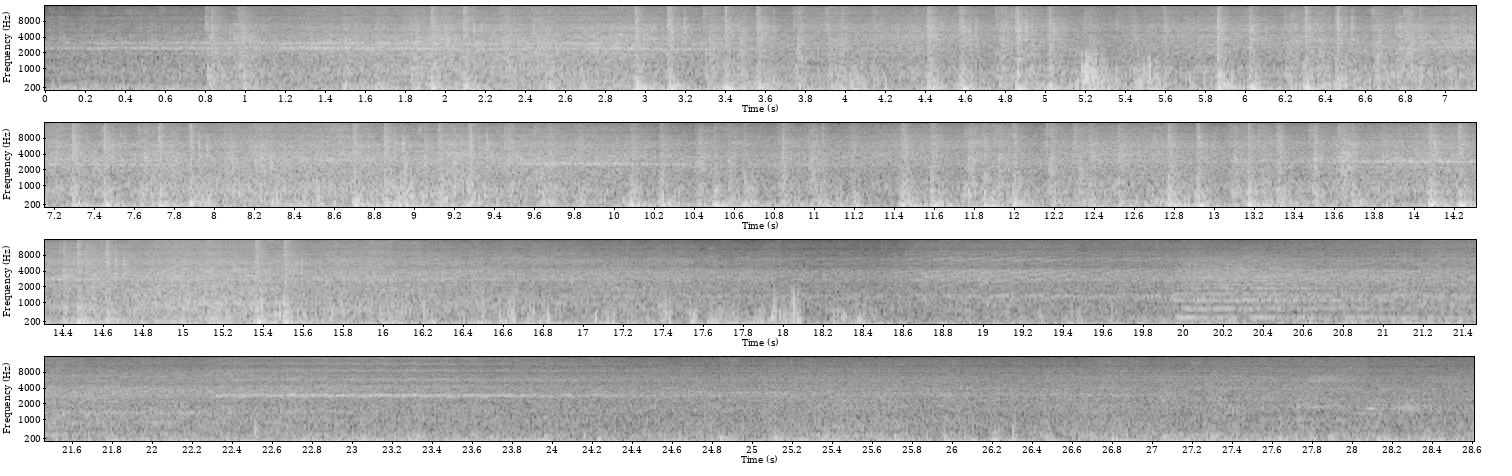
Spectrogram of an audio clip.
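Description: Electric multiple-unit passenger train running past at close range, its wheels clattering in a regular rhythm over the rail joints. Later an electric whine rises in steps as the train pulls away.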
